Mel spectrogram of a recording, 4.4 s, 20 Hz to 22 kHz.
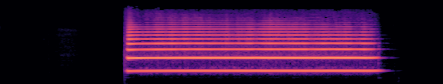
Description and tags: Part of the Good-sounds dataset of monophonic instrumental sounds.
instrument::trumpet
note::E
octave::5
midi note::64
good-sounds-id::2846
multisample, good-sounds, single-note, trumpet, neumann-U87, E5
